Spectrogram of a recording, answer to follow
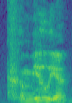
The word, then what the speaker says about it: chameleon: then there's these words words like C chameleon scholar C scholar it's a k sound both have a k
